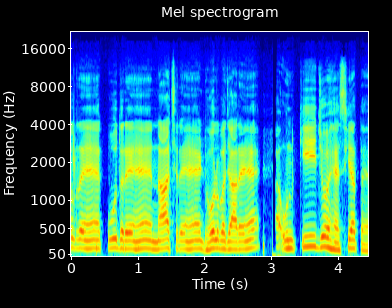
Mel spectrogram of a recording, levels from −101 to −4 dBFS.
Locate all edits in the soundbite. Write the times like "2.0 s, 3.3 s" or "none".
3.1 s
